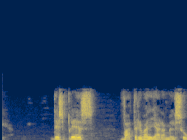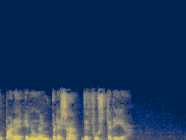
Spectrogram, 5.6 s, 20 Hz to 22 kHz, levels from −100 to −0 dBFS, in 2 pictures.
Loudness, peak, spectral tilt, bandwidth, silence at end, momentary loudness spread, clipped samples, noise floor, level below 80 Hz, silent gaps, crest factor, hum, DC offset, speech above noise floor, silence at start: -16 LUFS; -2 dBFS; -4 dB/octave; 8.4 kHz; 0.9 s; 9 LU; under 0.1%; -75 dBFS; -56 dBFS; none; 16 dB; none; under 0.1%; 59 dB; 0.8 s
